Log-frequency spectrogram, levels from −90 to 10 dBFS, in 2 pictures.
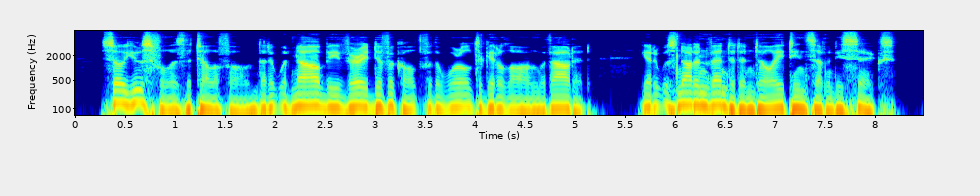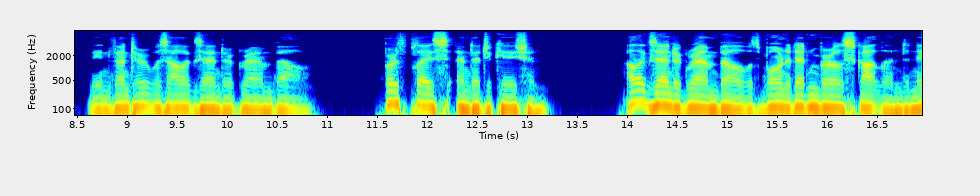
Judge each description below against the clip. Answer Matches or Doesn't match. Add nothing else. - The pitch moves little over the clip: Doesn't match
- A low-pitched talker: Matches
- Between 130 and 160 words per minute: Doesn't match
